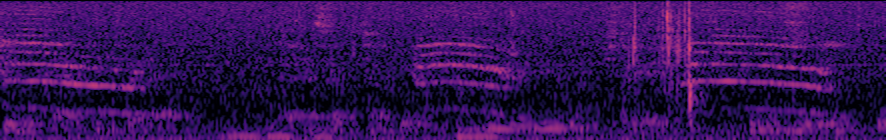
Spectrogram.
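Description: A cat meowing faintly three times: a falling call at the start, another about two seconds in, and a third near the end.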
